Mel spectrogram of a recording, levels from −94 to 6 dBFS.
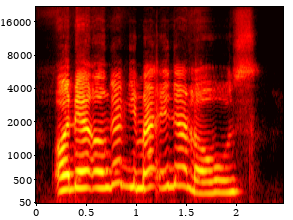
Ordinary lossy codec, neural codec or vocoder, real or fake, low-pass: none; codec, 44.1 kHz, 7.8 kbps, Pupu-Codec; fake; none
